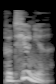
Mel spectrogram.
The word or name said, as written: petunia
